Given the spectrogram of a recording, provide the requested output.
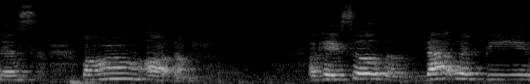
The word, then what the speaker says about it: Tohono: Thaw, like you're gonna thaw a piece of chicken. Nah, I don't want none. Aw, look at my thumb.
